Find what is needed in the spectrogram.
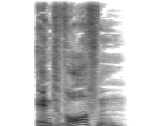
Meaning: past participle of entwerfen
- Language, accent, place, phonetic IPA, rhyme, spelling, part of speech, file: German, Germany, Berlin, [ɛntˈvɔʁfn̩], -ɔʁfn̩, entworfen, verb, De-entworfen.ogg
